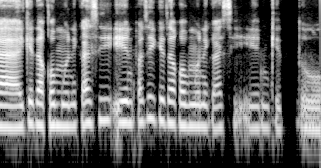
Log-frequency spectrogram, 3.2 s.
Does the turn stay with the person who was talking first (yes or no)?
no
